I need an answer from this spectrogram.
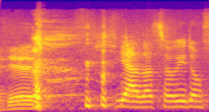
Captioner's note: laughing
